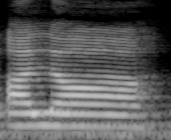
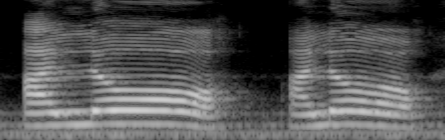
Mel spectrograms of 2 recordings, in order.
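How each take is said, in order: First: Alors ending in a flattened "ah"; unrounded O. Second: Alors ending in a rounded "aw"; lips-out open O. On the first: Teacher showing the lazy-lipped mistake, unrounded vowel. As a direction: say "alors" as "a-lah", lips not out. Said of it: "so it doesn't go alors". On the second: Teacher showing the fix, rounded open O. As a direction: say "alors" with lips well out, drawn out. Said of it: "you keep those lips out". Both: Shown as a demonstration.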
